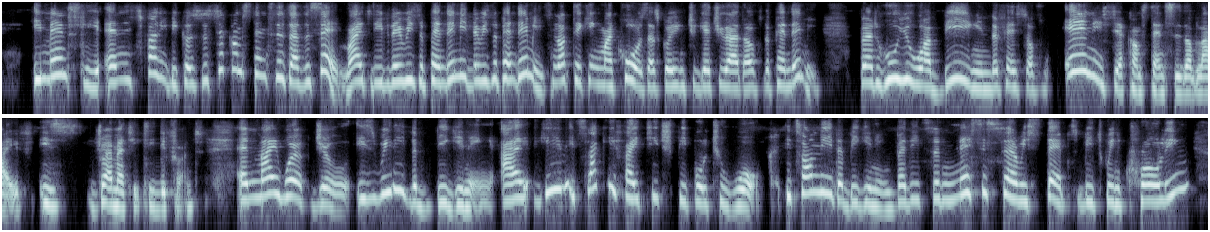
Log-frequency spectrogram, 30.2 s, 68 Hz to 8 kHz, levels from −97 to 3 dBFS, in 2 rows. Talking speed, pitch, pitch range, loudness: 155 wpm, 250 Hz, 215-295 Hz, -16 LUFS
